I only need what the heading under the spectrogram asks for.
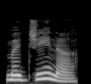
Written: magena

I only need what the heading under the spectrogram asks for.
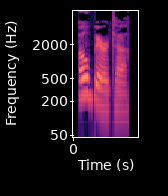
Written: auberta

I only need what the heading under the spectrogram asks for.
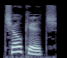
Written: chokage

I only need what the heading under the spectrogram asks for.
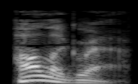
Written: holograph

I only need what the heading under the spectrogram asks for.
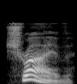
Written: shrive

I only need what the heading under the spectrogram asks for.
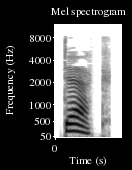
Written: dec

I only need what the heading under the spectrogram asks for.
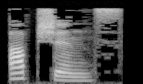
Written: options

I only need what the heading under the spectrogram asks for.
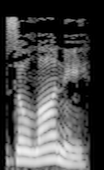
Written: xolani

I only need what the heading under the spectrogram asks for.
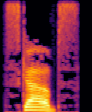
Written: scabs

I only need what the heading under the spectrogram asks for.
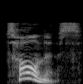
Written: tallness

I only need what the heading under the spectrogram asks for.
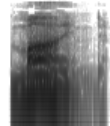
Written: mind

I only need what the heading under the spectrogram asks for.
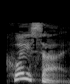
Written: quasi

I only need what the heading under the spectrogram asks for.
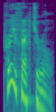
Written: prefectural

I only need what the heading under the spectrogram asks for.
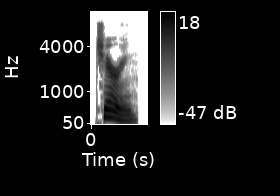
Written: chairing

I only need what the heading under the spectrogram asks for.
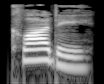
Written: claudie

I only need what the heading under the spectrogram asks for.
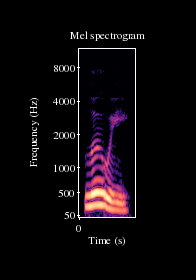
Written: lewi

